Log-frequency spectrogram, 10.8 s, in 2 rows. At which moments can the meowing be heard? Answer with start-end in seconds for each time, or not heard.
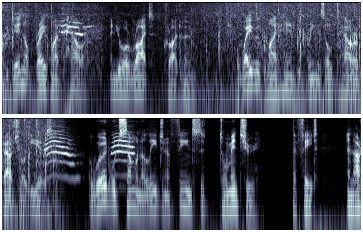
0.8-1.6, 6.0-7.4.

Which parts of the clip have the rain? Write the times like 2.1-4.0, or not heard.
0.0-6.3.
